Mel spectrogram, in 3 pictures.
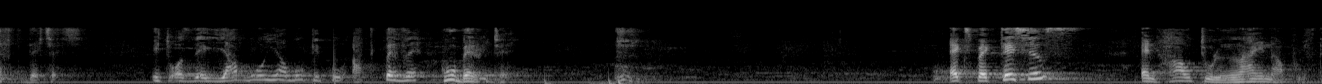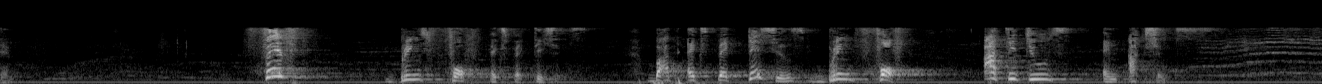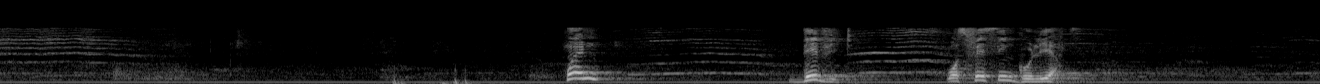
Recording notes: preached at the closing of a church annual fast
